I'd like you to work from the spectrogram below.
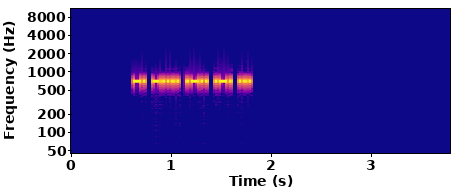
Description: Morse code, heard as a keyed tone, about 53 wpm, 700 Hz. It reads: N6LRS
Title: USA Call Signs - 5 Characters - Repeated 3x - 50wpm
